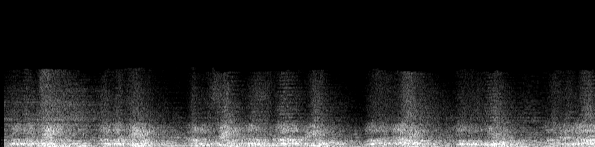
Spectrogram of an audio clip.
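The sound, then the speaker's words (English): Music from the video game Skyrim plays alone, dense and steady throughout, with no talk over it. “Because I got Dovahkiin in it, so I was like, okay. Yeah, that's Skyrim.”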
